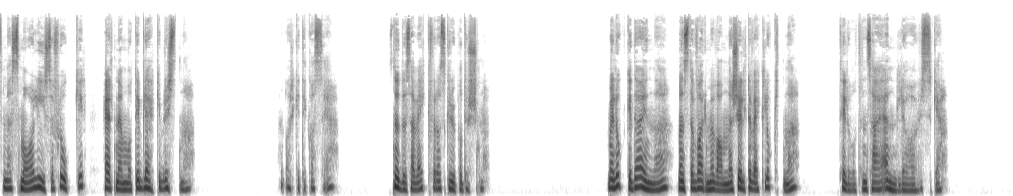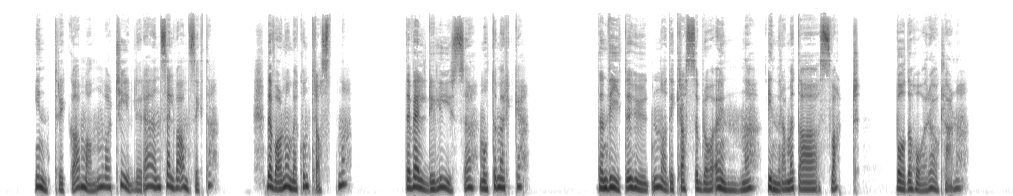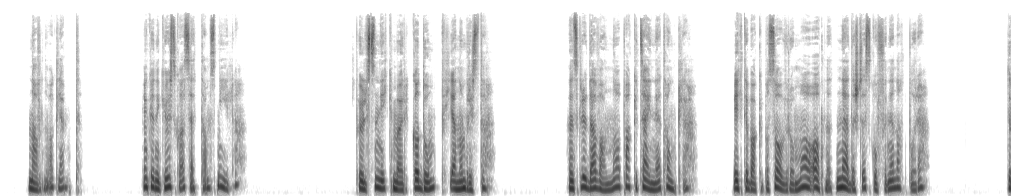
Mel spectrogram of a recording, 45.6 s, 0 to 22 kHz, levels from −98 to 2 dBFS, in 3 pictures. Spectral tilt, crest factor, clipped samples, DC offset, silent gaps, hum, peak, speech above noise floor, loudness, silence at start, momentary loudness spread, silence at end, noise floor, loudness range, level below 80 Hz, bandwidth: -6 dB/octave; 20 dB; under 0.1%; under 0.1%; 3.42-3.51 s, 30.64-30.73 s, 38.46-38.55 s; none; -8 dBFS; over 64 dB; -26 LUFS; 0.05 s; 12 LU; 0 s; under -90 dBFS; 6 LU; -68 dBFS; 16 kHz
